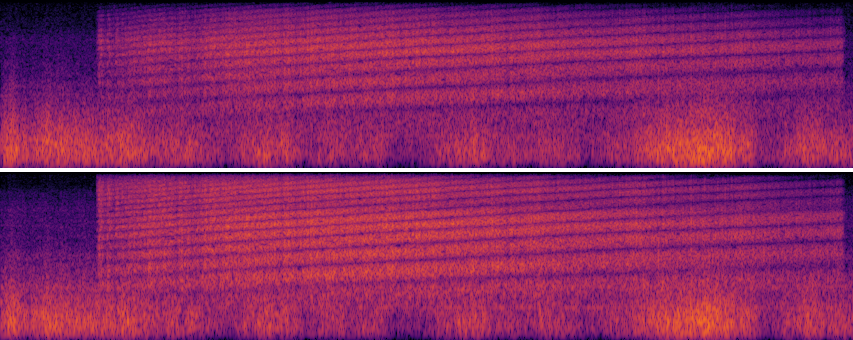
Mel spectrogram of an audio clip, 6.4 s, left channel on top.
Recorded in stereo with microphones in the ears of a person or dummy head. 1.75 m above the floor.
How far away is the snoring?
No snoring in this recording.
